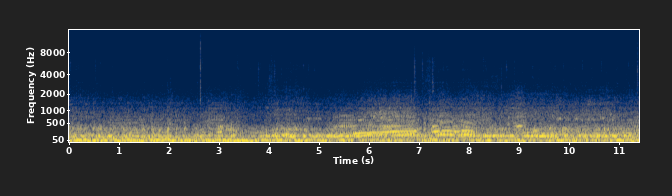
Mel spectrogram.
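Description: A car engine hums and revs up and down while driving.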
